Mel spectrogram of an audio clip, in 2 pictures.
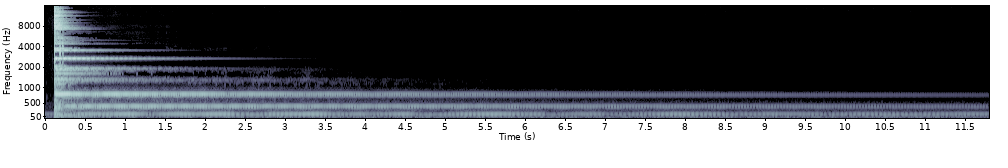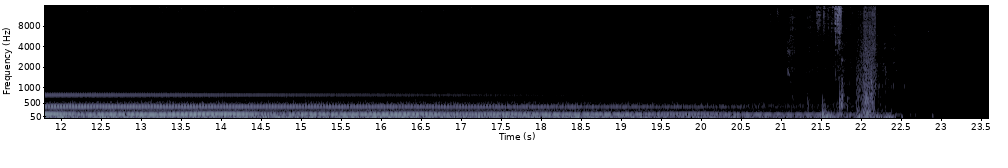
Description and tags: etl ABIACUIIS 2 24-96
A bell like metallic ring. Metal riser railing hit with umbrella. (2)
bell, railing, ring, risers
